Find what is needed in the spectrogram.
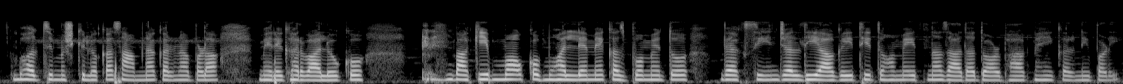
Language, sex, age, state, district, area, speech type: Urdu, female, 18-30, Uttar Pradesh, Lucknow, rural, spontaneous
